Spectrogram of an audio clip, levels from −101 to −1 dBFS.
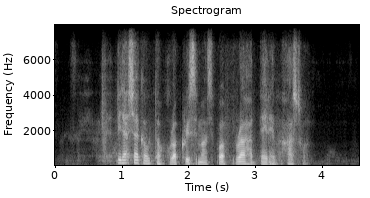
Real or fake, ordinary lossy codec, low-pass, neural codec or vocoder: fake; Opus, 32 kbps; 7.2 kHz; codec, 16 kHz in and 24 kHz out, 0.6 kbps, FocalCodec, streaming, 4096 codes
